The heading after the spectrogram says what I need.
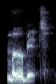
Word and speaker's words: Merbit: is about sirod or how do you say your name mbit okay him and like ribbit ribbit ribbit mbit okay what bullying I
